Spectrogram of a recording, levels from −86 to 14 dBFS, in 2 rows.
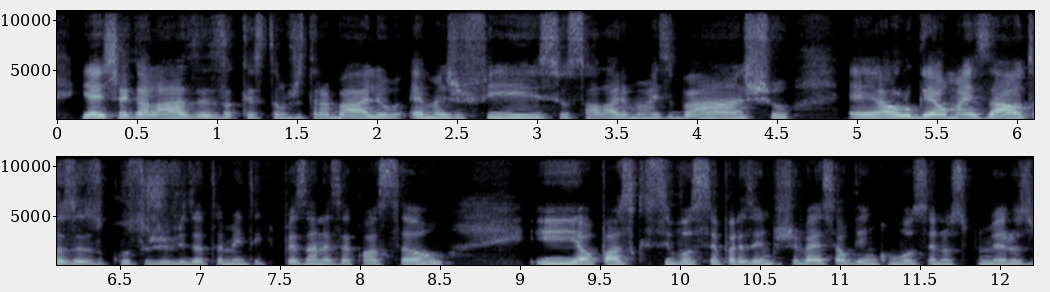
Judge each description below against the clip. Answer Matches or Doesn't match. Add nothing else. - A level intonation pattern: Matches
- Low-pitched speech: Doesn't match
